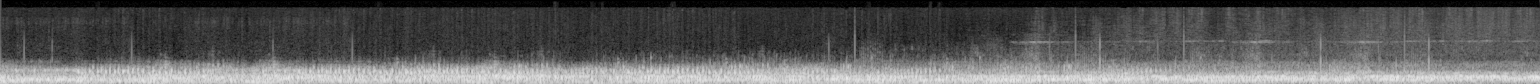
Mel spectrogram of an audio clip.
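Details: Continuous low rumbling and gurgling with scattered clicks and a faint high tone late on: stomach growling (borborygmi).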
